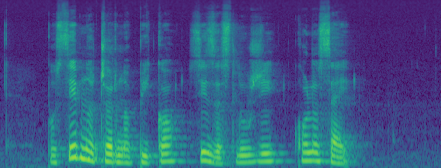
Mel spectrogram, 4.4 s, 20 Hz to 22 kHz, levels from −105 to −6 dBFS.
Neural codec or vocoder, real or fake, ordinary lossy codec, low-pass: vocoder, 44.1 kHz, 128 mel bands every 512 samples, BigVGAN v2; fake; none; none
